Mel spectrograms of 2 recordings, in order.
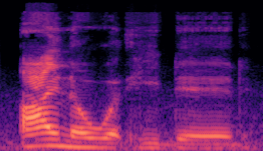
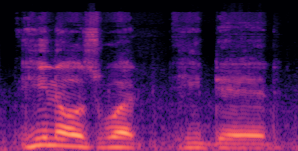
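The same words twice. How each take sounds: First: I leaned on, lower and firm; "I" set against "he"; stress on I. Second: He leaned on, knows what he did flowing after; "he" set against "I"; stress on he. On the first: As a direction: claim it for yourself with "I". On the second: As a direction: point the blame at "he". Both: Real, not acted.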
